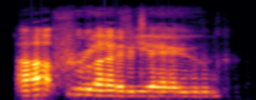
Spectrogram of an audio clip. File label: UK female, "Uploading", Dalekness; beanstalk audio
